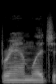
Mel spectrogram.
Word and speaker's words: Bramlage: I think Bramlage is right. Is that right? I think that's correct.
